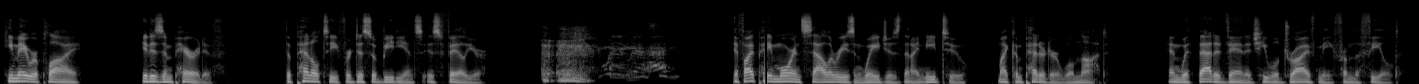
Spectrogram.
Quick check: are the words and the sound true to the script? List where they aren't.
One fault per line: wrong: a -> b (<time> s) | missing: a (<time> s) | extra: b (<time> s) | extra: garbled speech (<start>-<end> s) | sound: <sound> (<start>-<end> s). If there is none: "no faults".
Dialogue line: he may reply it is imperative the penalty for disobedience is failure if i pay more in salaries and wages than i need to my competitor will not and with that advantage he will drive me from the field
sound: throat clearing (5.4-6.8 s)
sound: dropout (7.6-7.7 s)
